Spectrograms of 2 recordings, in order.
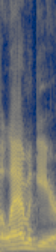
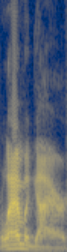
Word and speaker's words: lammergeier: There's a vulture called a lamagire, or lamagire, some people pronounce it a little bit differently, that will take bones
